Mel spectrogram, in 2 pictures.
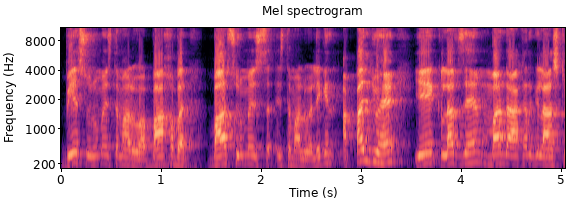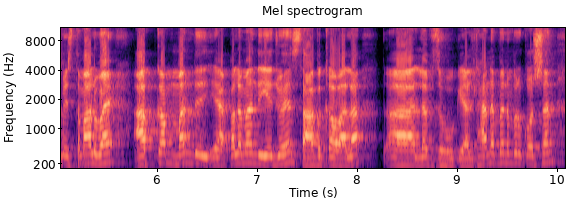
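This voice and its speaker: A man's voice: high voice, fast talker, hardly any pauses, a bit bright. A man teaching an online exam-prep class, going through the answers one by one. He asks a question, then answers it himself. He keeps checking in with the students as he goes. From India. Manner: explains step by step, often asks and answers his own questions; repeats "thik hai" to check in with students.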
